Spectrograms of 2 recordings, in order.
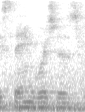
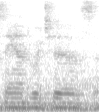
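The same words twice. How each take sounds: First: The word has an Italian-style pronunciation. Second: The word has a standard American pronunciation. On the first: This is how older Italian immigrants said it. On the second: This is the usual way to say it.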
